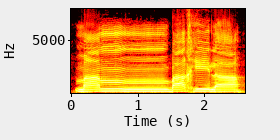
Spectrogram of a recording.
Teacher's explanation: এই মিমটিকে আপনারা পূর্বের মিমের সাথে লাগিয়ে গুন্নাহ করে পড়বেন। অবশ্যই এই ছোট্ট মিম দেখলে গুন্নাহ করে পড়বেন, কারণ এই মিম সাকিনের পরে বা থাকলে সেখানে আমাদের গুন্নাহ করে পড়তে হয়।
